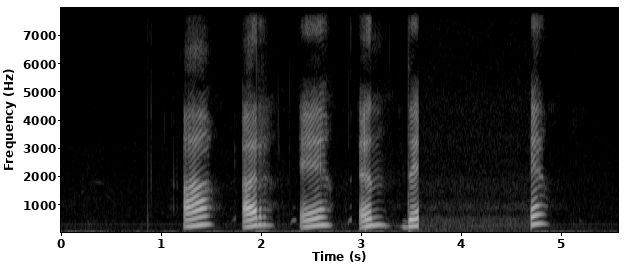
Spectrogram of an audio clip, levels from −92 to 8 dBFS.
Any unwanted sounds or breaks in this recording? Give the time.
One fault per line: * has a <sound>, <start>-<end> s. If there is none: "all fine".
all fine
